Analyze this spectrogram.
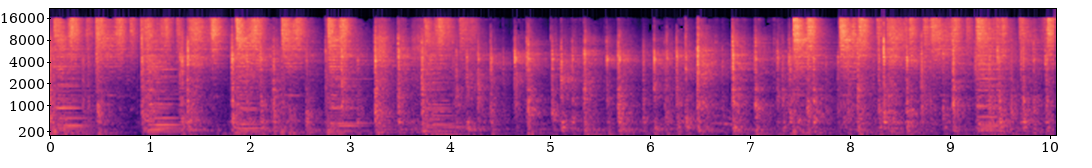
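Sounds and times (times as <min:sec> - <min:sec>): jazz drums: 0:00.0 - 0:10.0
tap shoes on wooden board: 0:00.9 - 0:10.0.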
